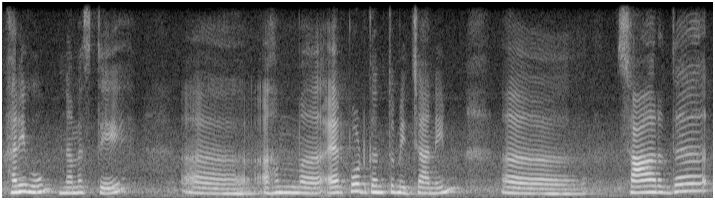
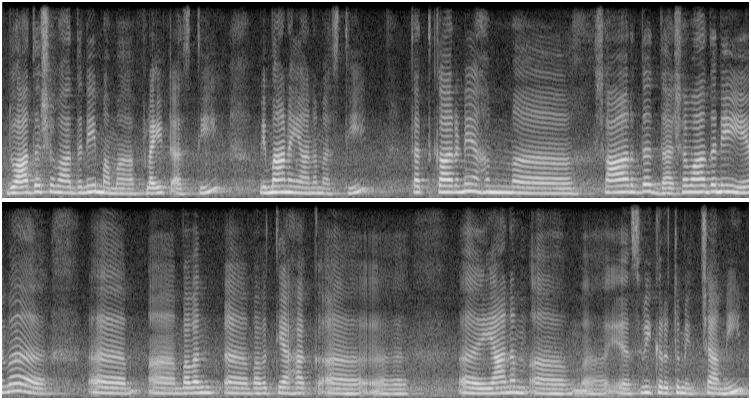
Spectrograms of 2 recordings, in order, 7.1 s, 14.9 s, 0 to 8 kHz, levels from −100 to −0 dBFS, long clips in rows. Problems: constant background noise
